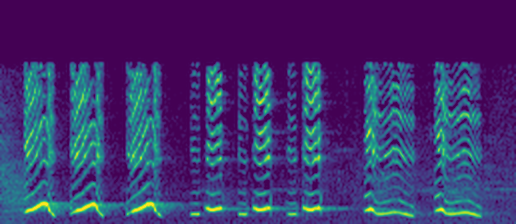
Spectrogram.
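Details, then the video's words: Black-throated laughingthrush singing in many voices, a recording meant to stir other captive birds into song: loud clear whistled phrases, first three rising-then-falling notes, then a run of short level whistles, then two long descending slurred whistles. "Khướu bạc má Hót Nhiều Giọng"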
